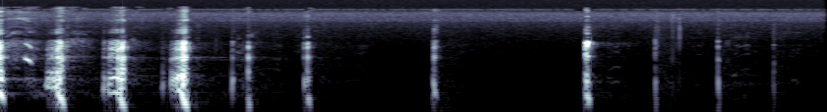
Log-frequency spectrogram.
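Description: A man laughing: a quick run of short bursts, about three a second, in the first second, then a few faint, scattered chuckles dying away.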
